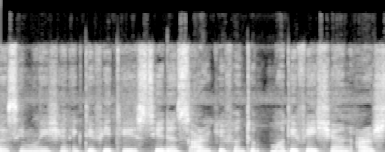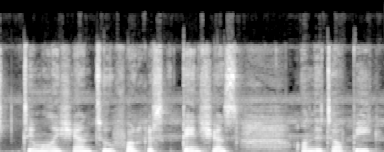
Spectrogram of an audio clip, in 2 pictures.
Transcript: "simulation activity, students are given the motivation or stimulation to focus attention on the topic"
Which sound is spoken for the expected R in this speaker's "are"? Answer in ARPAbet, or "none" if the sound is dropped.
R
